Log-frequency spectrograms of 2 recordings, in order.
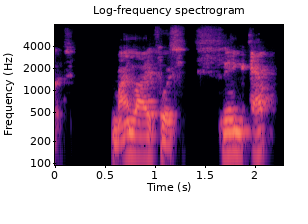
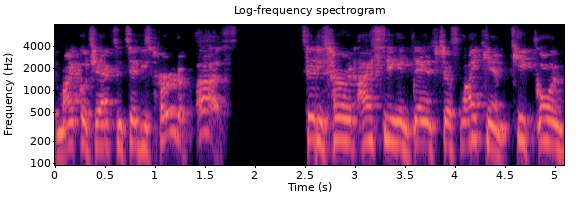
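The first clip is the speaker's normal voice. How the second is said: higher, thrilled retelling of the call; excited; 6 semitones higher than usual. Retold or imitated. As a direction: brother telling the family after hanging up, excited and high. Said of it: "all excited".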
